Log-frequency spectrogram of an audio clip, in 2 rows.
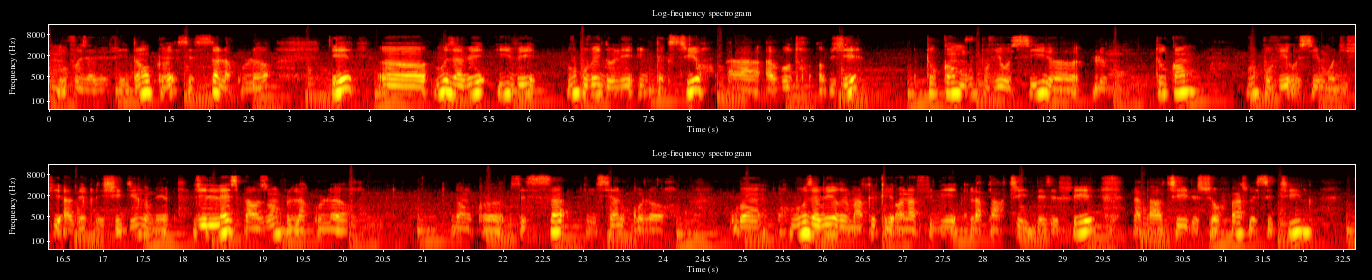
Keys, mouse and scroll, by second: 0.2-32.6 drag.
